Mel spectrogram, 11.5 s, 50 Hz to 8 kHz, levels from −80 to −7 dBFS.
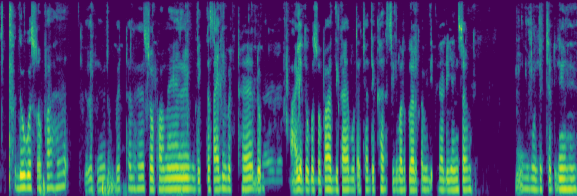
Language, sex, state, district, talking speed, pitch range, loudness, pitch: Hindi, male, Uttar Pradesh, Hamirpur, 145 wpm, 150-165 Hz, -17 LUFS, 155 Hz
